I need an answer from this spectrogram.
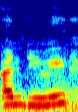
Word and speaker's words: andouille: Yes, I said it right, andouille.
